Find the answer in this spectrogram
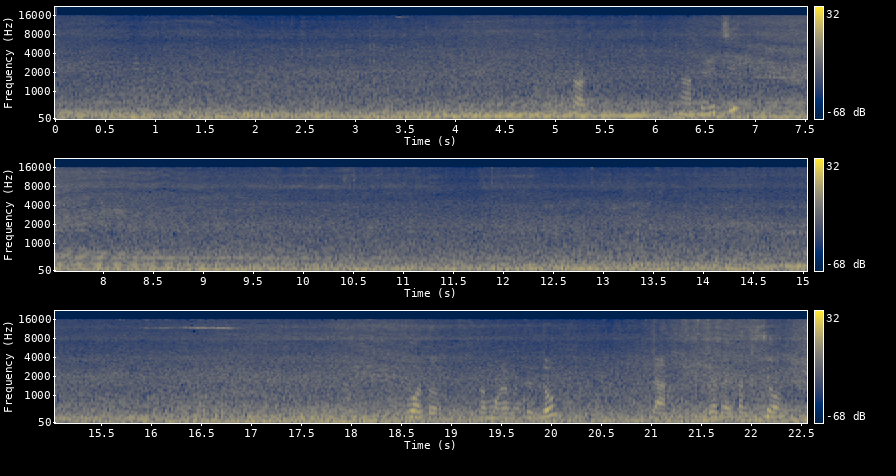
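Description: Steady rumble of city road traffic, cars and motorbikes running along a busy multi-lane road.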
